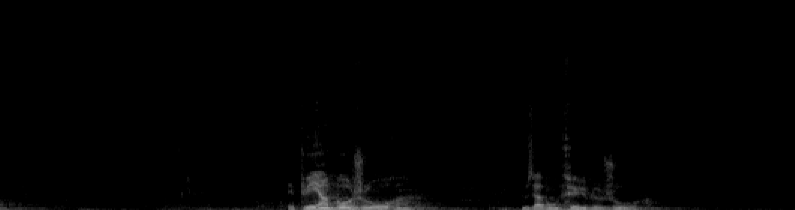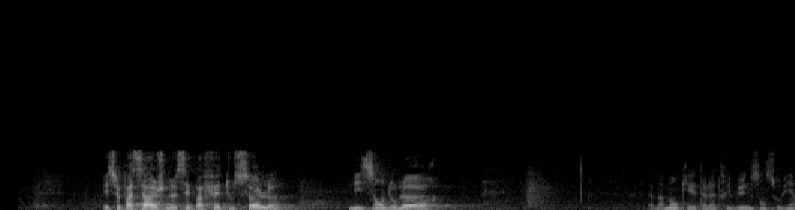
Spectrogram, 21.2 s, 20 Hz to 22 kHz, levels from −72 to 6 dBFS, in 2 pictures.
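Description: At 10.65 s a 200 ms gap opens, then the sound turns duller, with nothing above 6.1 kHz and new noise about 30 dB down. That gap and fresh noise floor mark an input likely switched to a poorer device, not plain filtering.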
